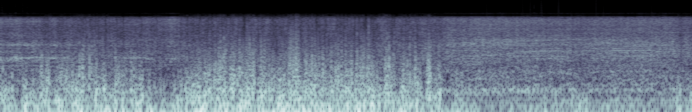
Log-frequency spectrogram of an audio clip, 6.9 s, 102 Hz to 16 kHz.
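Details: BMW E39 528i: low idle wavering and stumbling unevenly instead of a steady beat, with some wind rush; rough idle.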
